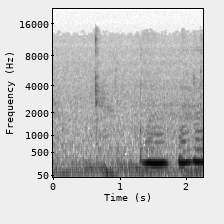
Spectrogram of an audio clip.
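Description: Near silence, then a young woman's short closed-mouth 'mm' hum on one steady pitch, a stifled laugh, about two-thirds of the way in, with another starting at the very end.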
